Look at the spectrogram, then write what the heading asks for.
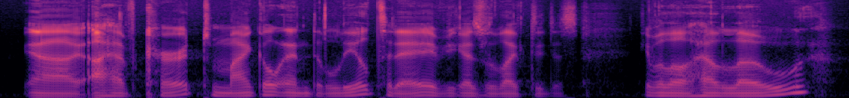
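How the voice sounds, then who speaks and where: At a moderate pace, a man speaks in a very deep, low pitch on a very clean recording with a silent background. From British Columbia, Canada. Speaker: student podcast host. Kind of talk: casual chat. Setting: studio.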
